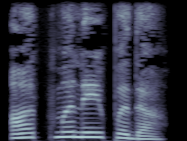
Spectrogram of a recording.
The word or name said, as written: ಆದಿಮುನಿಪತಿ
